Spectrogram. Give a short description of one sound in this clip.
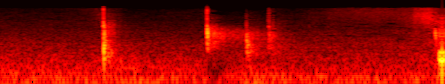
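Balls click together on the table.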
